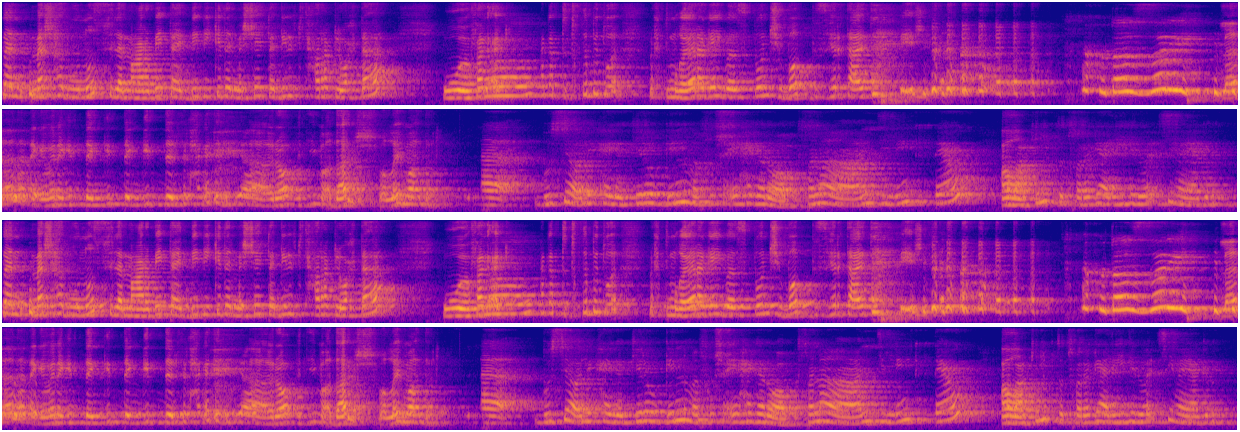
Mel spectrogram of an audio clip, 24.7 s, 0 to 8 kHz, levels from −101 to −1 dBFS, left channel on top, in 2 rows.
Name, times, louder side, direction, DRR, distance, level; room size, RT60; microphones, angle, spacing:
voice 1, 0.0-3.8 4.4-5.0 5.4-5.5 5.8-9.8 10.1-10.4 12.2-16.7 22.4-22.6, right 2 dB, 20° right, 4 dB, 2.1 m, -31 dB
voice 2, 4.8-5.3 8.7-8.8 10.8-12.0 14.4-14.7 17.1-17.4 17.7-22.0 22.4-22.8 23.1-24.5, right 1 dB, 60° right, 1 dB, 2.9 m, -30 dB
23.5 x 22.5 x 8.3 m, 1.1 s
head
